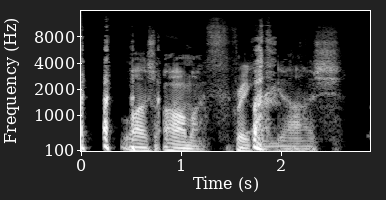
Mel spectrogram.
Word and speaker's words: gua sha: It's spelled gu a space s h a guasha. Oh my freaking gosh. Guasha.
